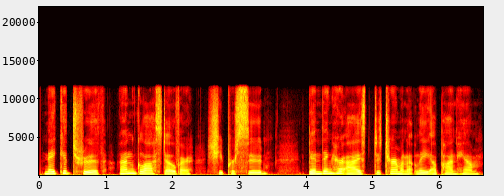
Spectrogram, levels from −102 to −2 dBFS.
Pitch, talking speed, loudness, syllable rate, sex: 215 Hz, 110 wpm, -19 LUFS, 4.4 syllables/s, female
